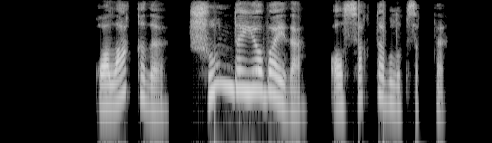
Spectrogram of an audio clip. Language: Bashkir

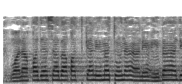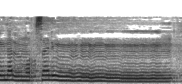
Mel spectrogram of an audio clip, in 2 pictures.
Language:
Arabic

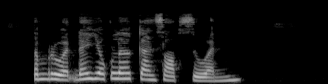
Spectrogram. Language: Thai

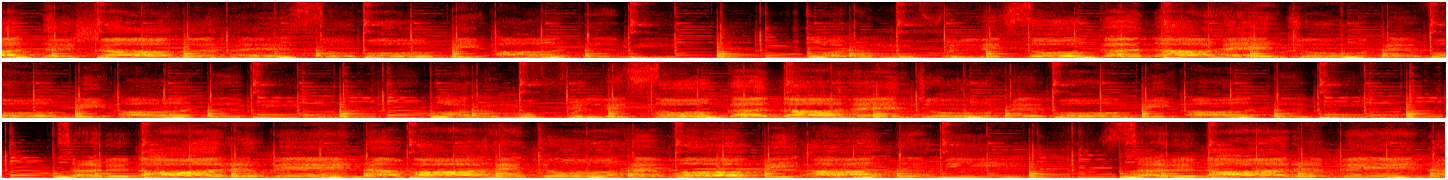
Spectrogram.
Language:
Hindi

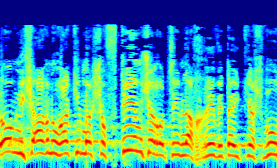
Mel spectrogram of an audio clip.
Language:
Hebrew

